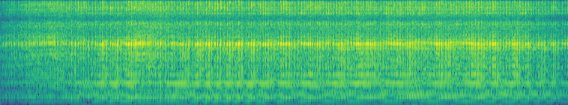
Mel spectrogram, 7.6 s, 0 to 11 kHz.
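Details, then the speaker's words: 35-year-old OS Max 21 FSR model engine on a wooden bench mount, run after rebuild on fresh fuel with shortened fuel lines: high steady buzz that wavers as it picks up, then runs evenly; running rich with the jet still well off, untuned, warming up. "Can tell pretty much straight away that it's a lot happier with the new fuel, which probably still contains some combustible material as opposed to the old stuff. Definitely running a bit sweeter. Still miles away with the jet in at this point"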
